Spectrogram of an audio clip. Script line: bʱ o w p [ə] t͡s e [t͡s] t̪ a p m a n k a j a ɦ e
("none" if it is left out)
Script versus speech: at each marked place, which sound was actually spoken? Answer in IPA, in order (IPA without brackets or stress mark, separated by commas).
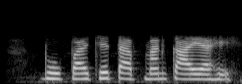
a, none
